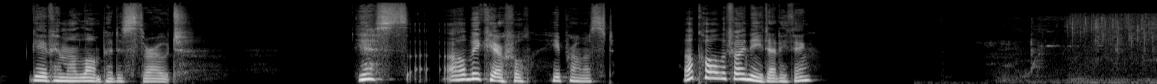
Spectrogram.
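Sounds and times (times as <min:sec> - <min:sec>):
speech: 0:00.3 - 0:02.0, 0:03.6 - 0:06.2, 0:06.8 - 0:08.2
shower water running: 0:09.9 - 0:11.5.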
